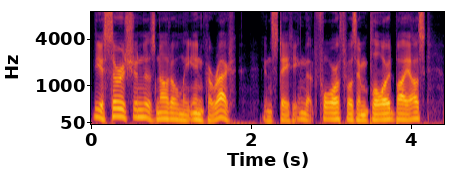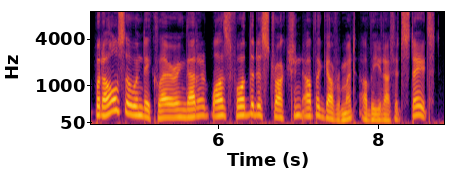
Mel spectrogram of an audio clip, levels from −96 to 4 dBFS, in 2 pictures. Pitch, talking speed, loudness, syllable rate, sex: 135 Hz, 210 wpm, -16 LUFS, 6.1 syllables/s, male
